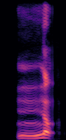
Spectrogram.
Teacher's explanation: Il faut imaginer que l'air, au lieu de sortir que par la bouche, est dévié pour vibrer aussi dans le nez. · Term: son nasal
